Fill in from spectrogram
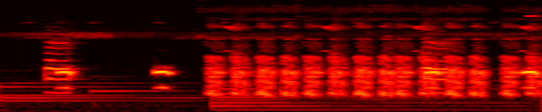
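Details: White-breasted waterhen (Amaurornis phoenicurus) flock call used to lure birds into night nets during March migration: two short nasal notes, then a fast run of harsh, croaking 'khek' notes several times a second over a steady low hum.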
